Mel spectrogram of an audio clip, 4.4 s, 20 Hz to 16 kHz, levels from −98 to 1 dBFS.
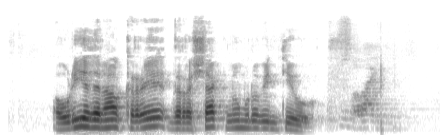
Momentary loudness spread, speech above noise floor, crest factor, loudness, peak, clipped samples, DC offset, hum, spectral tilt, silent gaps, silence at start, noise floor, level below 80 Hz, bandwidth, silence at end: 13 LU; 50 dB; 20 dB; -29 LUFS; -10 dBFS; under 0.1%; under 0.1%; none; -6.5 dB/octave; none; 0.55 s; -78 dBFS; -86 dBFS; 10 kHz; 0.7 s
